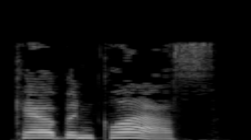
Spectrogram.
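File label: "cabin class", British English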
